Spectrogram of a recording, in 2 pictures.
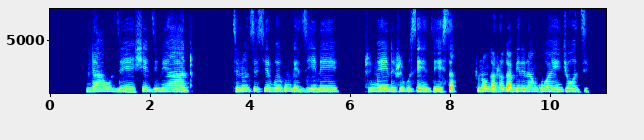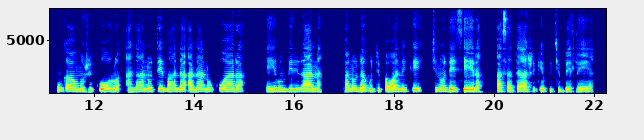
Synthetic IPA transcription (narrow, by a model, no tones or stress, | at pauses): ndaud͡ze̞ʃe̞d͡zine̞aantʰu̥ | d͡zino̞t͡sisirwe̞kuŋɡe̞d͡ziːne̞ | ʐimwe̞niʐe̞kusenze̞ːsa | ʐ̥ino̞ŋɡaʐakamiɾiraŋɡuʋaje̞nd͡ʒo̞d͡zi | muŋɡaʋamuʐiko̞ɾo̞anaːno̞te̞manaʔanaano̞kuwaɾa | jairumbirirana | pano̞ɗakutipawanike̞t͡ʃino̞ɗe̞t͡se̞ɾa | asa̰tiːʂike̞kut͡ʃibʱe̞ɮe̞ːja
